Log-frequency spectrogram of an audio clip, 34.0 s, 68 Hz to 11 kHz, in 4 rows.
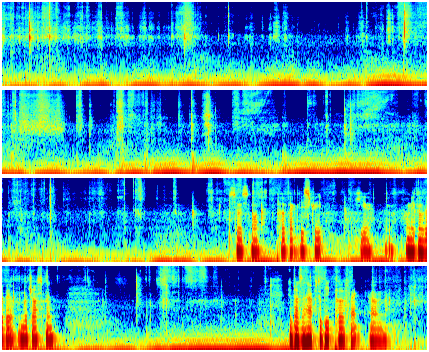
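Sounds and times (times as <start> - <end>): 
folded paper sheet rustling and crinkling as it is unfolded: 0.0 - 30.8, 31.4 - 33.9
speech: 21.7 - 23.6, 24.2 - 26.7, 31.2 - 33.4.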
